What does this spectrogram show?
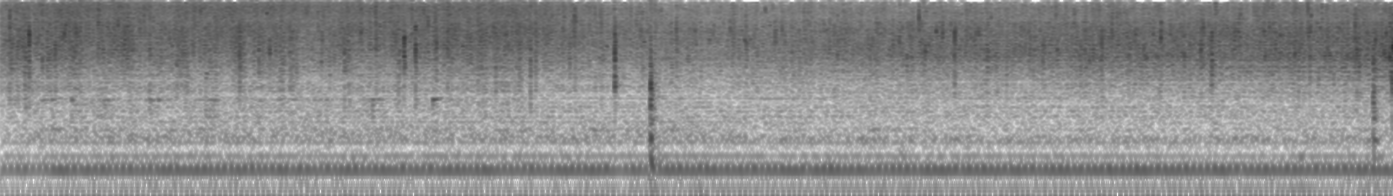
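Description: Bacon and green beans sizzling steadily in a frying pan as they are tossed and stirred, with a few short clicks, the sharpest about six and a half seconds in.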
